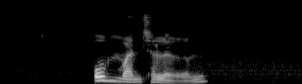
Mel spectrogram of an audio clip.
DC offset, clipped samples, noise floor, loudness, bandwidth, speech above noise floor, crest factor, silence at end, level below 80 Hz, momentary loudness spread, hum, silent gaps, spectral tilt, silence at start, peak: under 0.1%; under 0.1%; -69 dBFS; -24 LUFS; 11 kHz; 46 dB; 20 dB; 0.95 s; -62 dBFS; 18 LU; none; none; -7.5 dB/octave; 0.95 s; -6 dBFS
